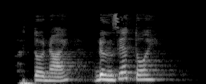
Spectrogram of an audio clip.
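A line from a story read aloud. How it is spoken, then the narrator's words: Terrified loud shout. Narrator (Vietnamese): Người kia cảm thấy đồng mình sắp bị giẫm bẹp nên hét lớn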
